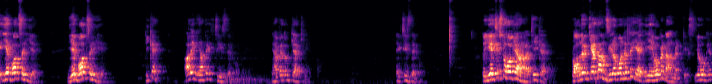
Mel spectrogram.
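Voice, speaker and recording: A man teaching math at a high pitch, animated and talking straight to his students. He stands back from the mic, and his voice rings around a very echoey room. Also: recorded from a distance. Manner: animated, talks straight to students, mixes Hindi and English. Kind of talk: lecture explaining at a board.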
